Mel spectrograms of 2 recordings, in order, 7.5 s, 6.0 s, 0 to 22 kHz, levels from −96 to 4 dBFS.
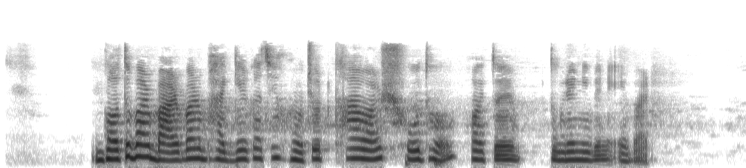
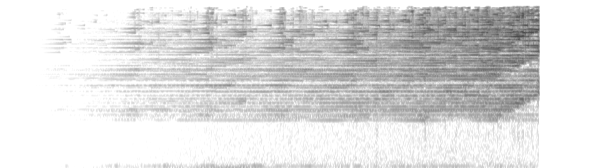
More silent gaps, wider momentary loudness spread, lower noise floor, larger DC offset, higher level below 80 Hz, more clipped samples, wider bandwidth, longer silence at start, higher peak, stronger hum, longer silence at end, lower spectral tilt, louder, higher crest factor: neither; second, 13 LU vs 25 LU; about the same, -77 dBFS vs -74 dBFS; neither; first, -60 dBFS vs -80 dBFS; neither; second, 7.8 kHz vs 19 kHz; second, 0.95 s vs 1.95 s; about the same, 0 dBFS vs -2 dBFS; neither; first, 1 s vs 0.6 s; first, -7 dB/octave vs 8 dB/octave; first, -18 LUFS vs -21 LUFS; second, 18 dB vs 26 dB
